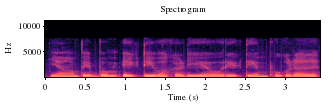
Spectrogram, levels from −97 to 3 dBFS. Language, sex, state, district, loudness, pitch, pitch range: Hindi, female, Rajasthan, Jaipur, -14 LUFS, 215 Hz, 210-225 Hz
